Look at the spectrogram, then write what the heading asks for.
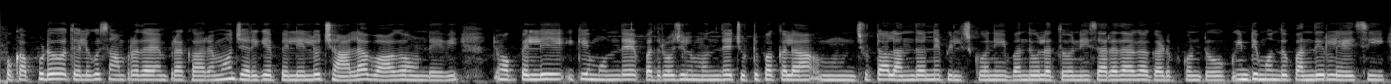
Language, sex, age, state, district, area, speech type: Telugu, female, 30-45, Telangana, Warangal, urban, spontaneous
